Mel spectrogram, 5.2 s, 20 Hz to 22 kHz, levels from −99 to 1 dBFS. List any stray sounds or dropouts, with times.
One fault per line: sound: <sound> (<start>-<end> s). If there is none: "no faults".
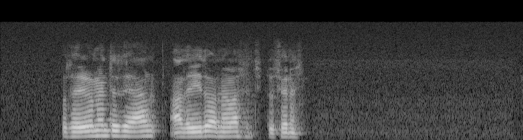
no faults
